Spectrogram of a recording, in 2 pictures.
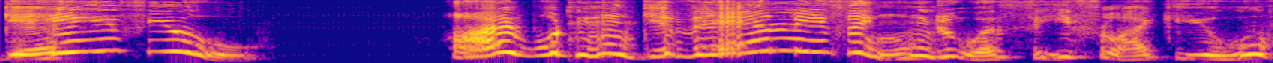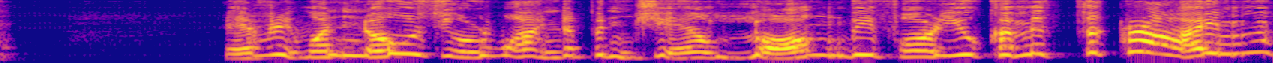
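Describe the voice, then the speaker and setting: Putting on a character voice, a woman speaks at a moderate pace in an extremely high pitch with very wide pitch swings. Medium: video game. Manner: flustered, haughty.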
